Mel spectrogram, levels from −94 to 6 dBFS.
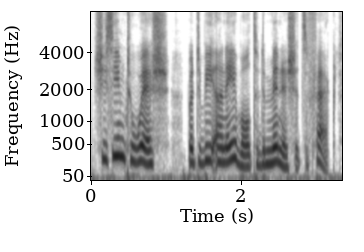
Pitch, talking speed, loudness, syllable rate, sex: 215 Hz, 215 wpm, -17 LUFS, 6.0 syllables/s, female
